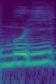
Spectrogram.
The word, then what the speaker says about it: MOLLE: Autre chose qui est pas mal avec ce genre de sac à dos, c'est le nombre de passants molles ou molly, en fonction de comment vous l'appelez.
